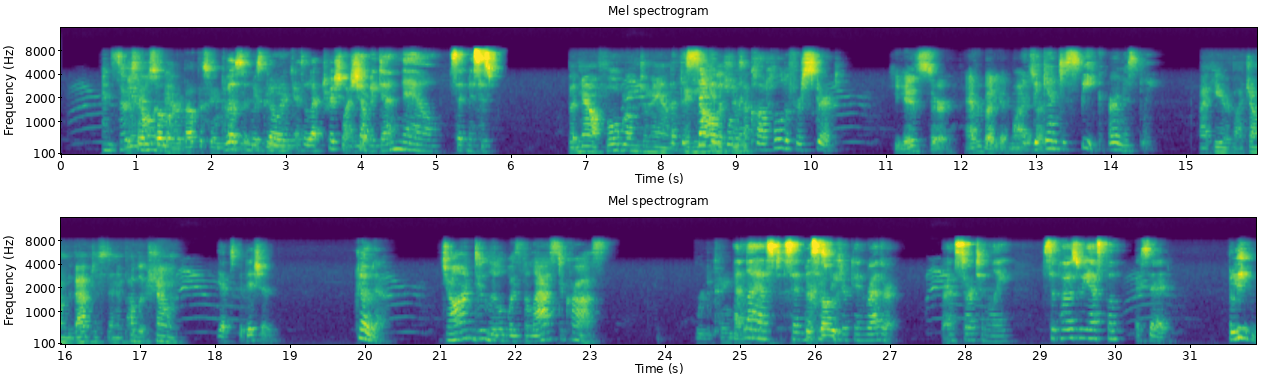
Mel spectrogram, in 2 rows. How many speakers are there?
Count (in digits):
7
